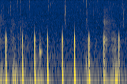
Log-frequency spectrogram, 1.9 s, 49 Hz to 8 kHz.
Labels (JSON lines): {"label": "biophony, knock", "recorder": "SoundTrap 300"}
